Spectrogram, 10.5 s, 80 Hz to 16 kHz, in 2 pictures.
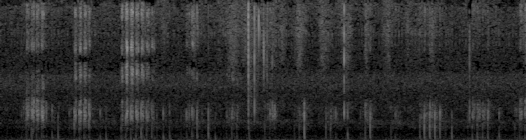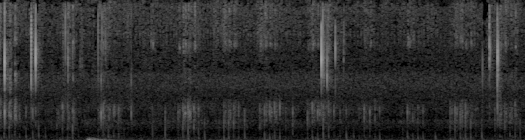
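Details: Seventeen-day-old kitten purring while petted, cared for by cat volunteers in Tama City, Tokyo, filmed 10 October 2022; steady low rumbling throughout, with a brief soft bump near the middle and faint rustling.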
